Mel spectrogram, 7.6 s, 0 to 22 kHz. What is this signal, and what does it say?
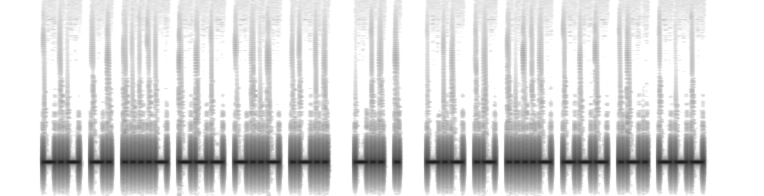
Morse code, heard as a keyed tone, about 30 wpm, 700 Hz. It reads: KN4OXL DE KA4ORO
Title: USA Callsign DE Callsign 30wpm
